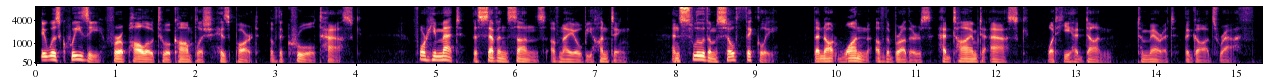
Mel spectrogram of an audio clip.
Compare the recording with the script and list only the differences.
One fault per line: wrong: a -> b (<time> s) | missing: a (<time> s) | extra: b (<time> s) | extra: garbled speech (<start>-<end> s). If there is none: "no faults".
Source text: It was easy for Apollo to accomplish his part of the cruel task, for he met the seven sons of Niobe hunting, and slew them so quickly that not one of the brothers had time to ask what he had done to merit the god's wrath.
wrong: easy -> queasy (0.3 s)
wrong: quickly -> thickly (8.7 s)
